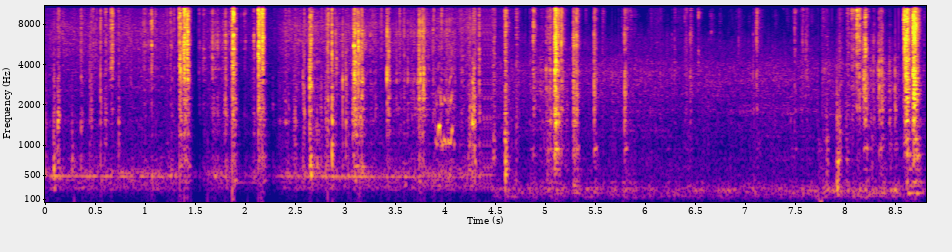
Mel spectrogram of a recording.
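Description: Irregular clicks, knocks and scrapes of a plastic coolant expansion bottle being fitted into its metal bracket and of hand tools being handled, with a denser run of louder knocks near the end.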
